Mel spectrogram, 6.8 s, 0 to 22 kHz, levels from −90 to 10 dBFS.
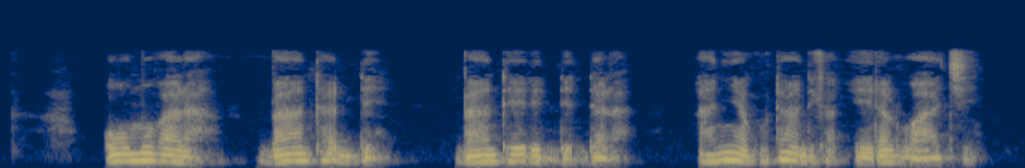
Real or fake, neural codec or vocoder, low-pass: real; none; 7.2 kHz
